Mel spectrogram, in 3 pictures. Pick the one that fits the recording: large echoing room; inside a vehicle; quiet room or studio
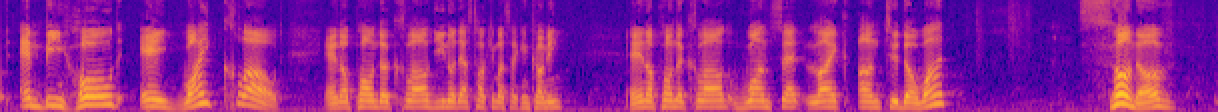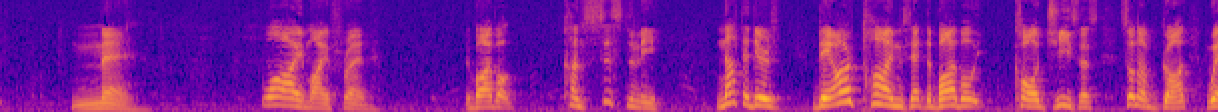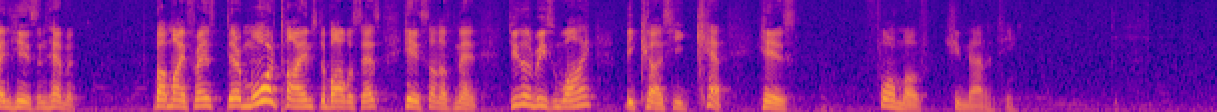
large echoing room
